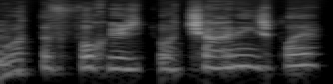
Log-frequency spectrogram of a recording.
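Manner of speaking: mock bafflement at a misread name; baffled disbelief. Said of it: "I was like".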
